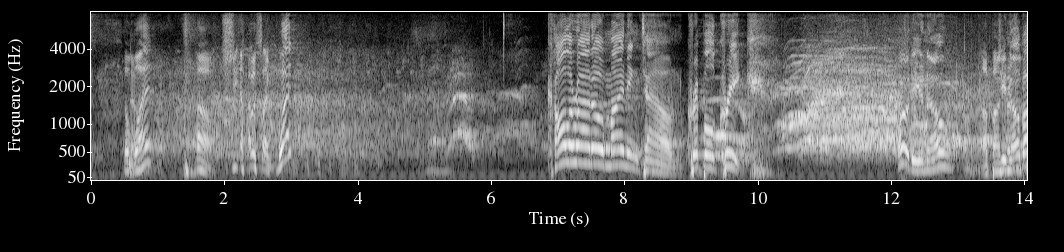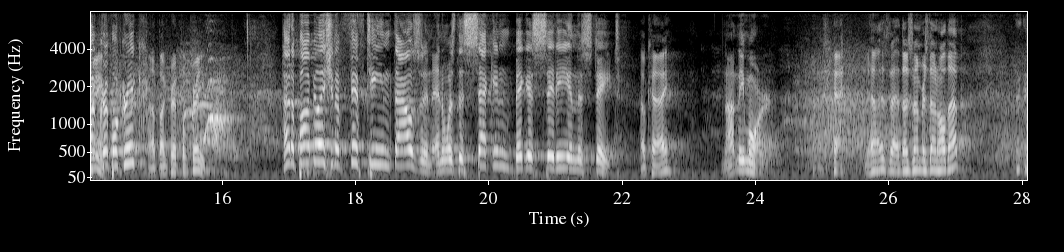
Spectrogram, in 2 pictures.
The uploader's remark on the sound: Live from the Oriental Theater in Denver, Colorado.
